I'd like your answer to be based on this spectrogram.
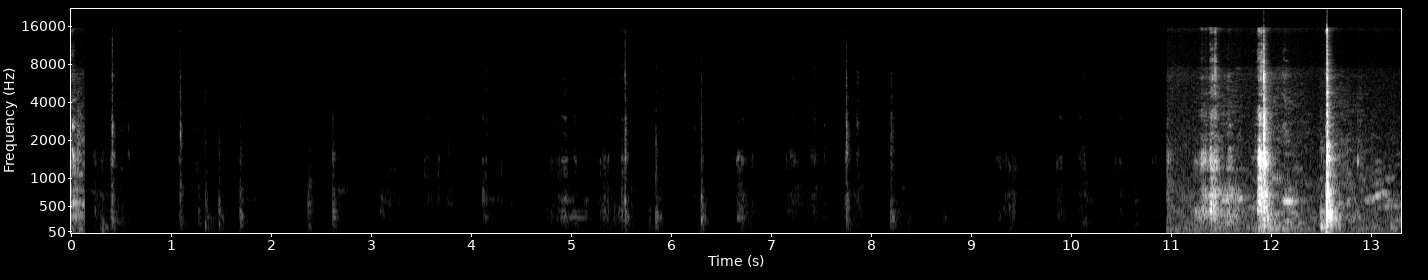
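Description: Scissors cutting stiff buckram fabric for a neckline: near silence with a few faint ticks, then a short burst of close, crisp snips near the end.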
